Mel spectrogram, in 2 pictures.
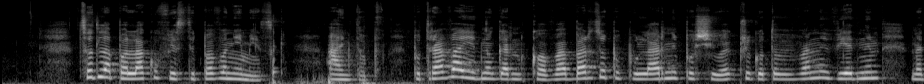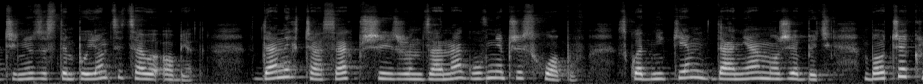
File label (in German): polnisch; P Eintopf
